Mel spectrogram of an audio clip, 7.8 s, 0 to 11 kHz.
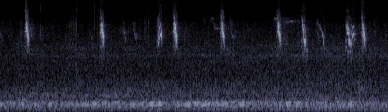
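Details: Fledgling sparrows gathering at food, Tenmangu, Nakanoshima, 25 May 2020: thin high chirps repeat every second or so, clustering toward the end, with a constant low rumble beneath.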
